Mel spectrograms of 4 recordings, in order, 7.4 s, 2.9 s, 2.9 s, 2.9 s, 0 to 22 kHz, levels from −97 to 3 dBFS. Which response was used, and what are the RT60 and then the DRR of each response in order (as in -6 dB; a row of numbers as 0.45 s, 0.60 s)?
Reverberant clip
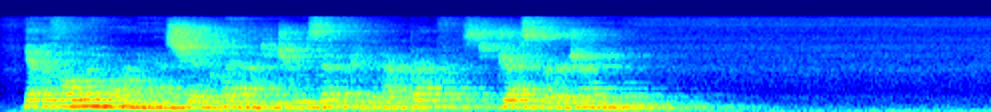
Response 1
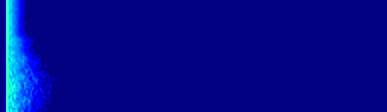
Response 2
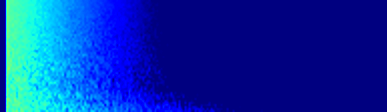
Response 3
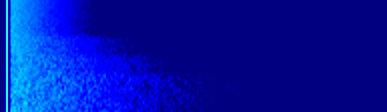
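2; 0.55 s, 1.6 s, 2.8 s; 3.0 dB, -9.5 dB, 3.5 dB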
